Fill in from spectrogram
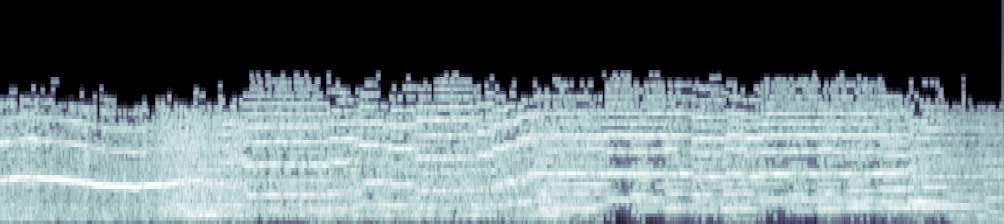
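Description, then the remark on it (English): A police siren wails loudly, its rising and falling tone sweeping continuously for about ten seconds over a low rumble of traffic, with no one speaking. “A siren screamed.”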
